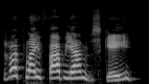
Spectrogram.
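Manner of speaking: high, whiny pestering viewer; a whiny viewer begging, pitched high; annoying chat voice. Retold or imitated. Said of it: "That is the annoying voice".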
